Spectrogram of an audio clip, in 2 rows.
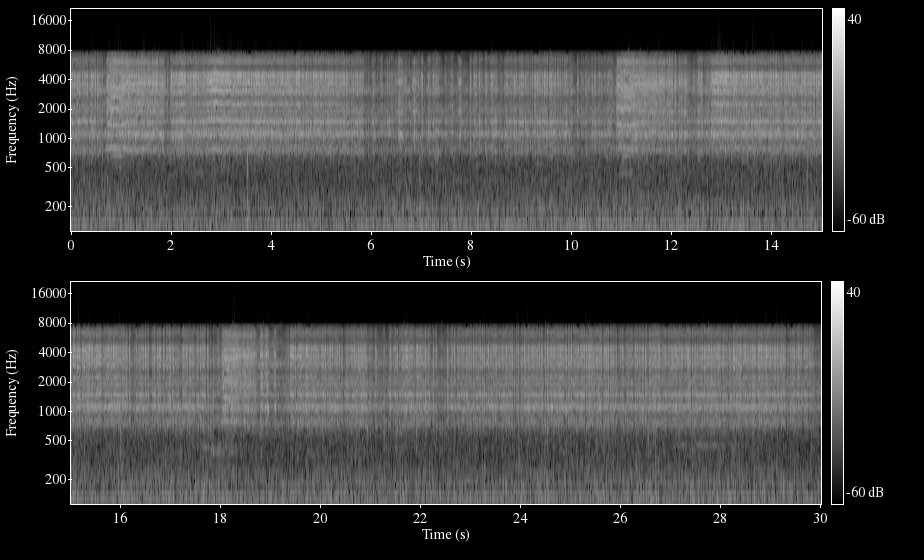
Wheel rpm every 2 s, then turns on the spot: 200, 200, 200, 200, 200, 200, 200, 200, 200, 200, 200, 200, 200, 190, 200.
none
